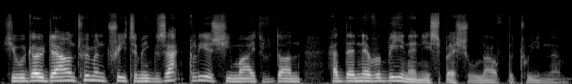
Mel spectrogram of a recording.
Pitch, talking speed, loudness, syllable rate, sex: 140 Hz, 250 wpm, -21 LUFS, 5.8 syllables/s, male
